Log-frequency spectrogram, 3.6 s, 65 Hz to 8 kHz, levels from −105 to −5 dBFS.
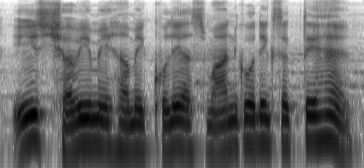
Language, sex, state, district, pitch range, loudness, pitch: Hindi, male, Assam, Kamrup Metropolitan, 115-135 Hz, -15 LUFS, 125 Hz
